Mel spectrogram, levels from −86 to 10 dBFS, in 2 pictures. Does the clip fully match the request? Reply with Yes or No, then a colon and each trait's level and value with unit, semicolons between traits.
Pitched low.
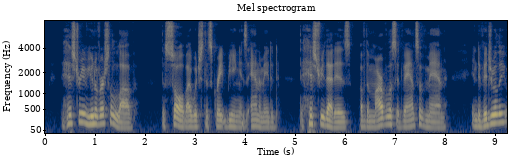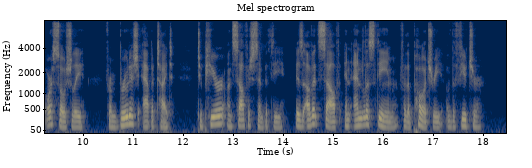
Yes: low, 120 Hz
